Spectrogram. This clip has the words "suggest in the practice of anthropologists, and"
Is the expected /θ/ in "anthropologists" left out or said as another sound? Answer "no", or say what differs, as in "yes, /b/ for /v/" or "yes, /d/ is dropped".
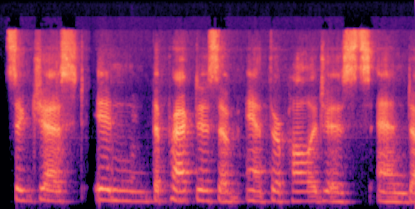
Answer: no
